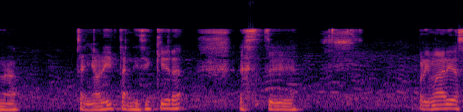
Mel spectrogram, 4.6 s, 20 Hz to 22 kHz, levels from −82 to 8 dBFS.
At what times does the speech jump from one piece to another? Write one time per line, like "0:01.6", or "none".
none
